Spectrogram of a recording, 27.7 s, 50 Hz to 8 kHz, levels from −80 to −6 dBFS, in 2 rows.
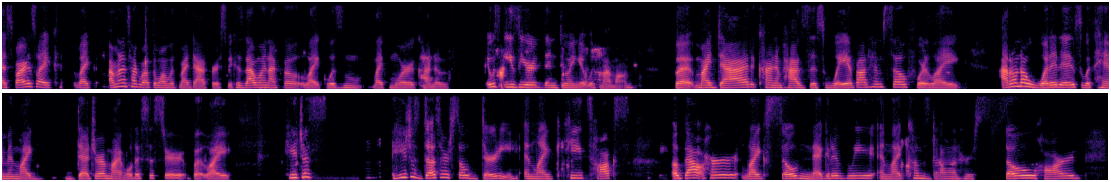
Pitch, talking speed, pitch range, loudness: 205 Hz, 195 wpm, 180-235 Hz, -27 LUFS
